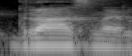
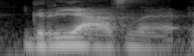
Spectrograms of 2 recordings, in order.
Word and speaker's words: грязная: But if you say грязная, like with the я, even though it's kind of a little bit incorrect in pronunciation, it's still better than to say грязная, like it's a letter. It's грязная, я, грязная.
